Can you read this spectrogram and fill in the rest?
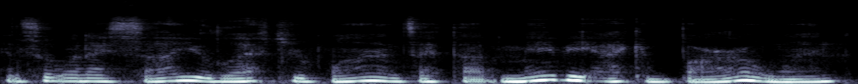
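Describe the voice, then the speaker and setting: A storyteller voicing a tiny, apologetic, squeaky mouse in a children's story. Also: unhurried, gravelly, warm tone, slightly rough, lo-fi sound, full character voice. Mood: apologetic, wistful.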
